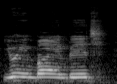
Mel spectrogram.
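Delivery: high, laughing, taunting voice; laughing mock taunt from an app page that blocks your sale; mock app message. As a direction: sneer it like a smug trading app. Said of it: "fucking pages that say".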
